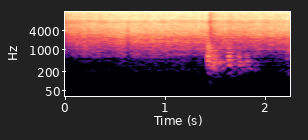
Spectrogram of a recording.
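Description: Meatballs for tapas sizzle in a pan as it gets a big shake, a soft continuous frying hiss with a brief louder rattle and sizzle burst near the end.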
